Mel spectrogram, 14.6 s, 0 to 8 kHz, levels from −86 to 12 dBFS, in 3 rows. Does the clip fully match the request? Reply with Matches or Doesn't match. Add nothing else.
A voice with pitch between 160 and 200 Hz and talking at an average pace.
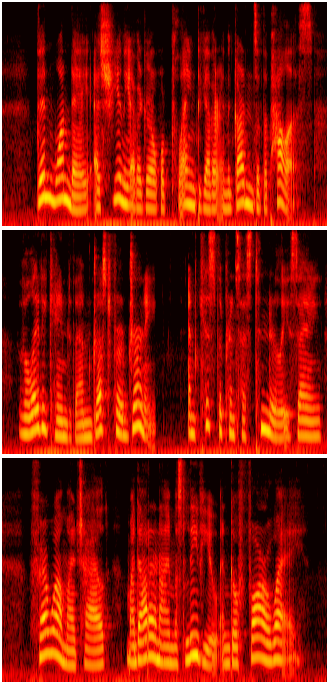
Matches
